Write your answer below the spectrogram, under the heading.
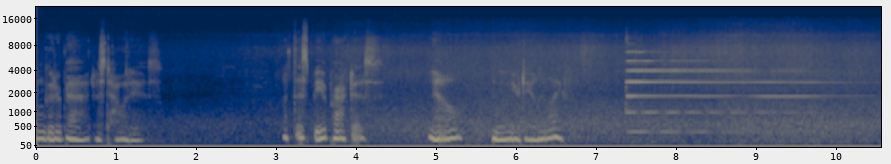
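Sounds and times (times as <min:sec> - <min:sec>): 
speech: 0:00.0 - 0:01.6, 0:03.1 - 0:06.8
single meditation bell struck and ringing: 0:07.4 - 0:10.5.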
